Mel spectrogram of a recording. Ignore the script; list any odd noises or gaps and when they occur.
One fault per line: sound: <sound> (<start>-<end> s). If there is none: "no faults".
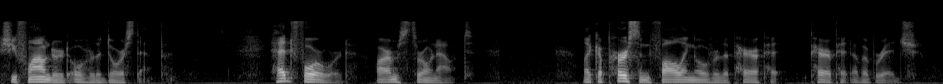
no faults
